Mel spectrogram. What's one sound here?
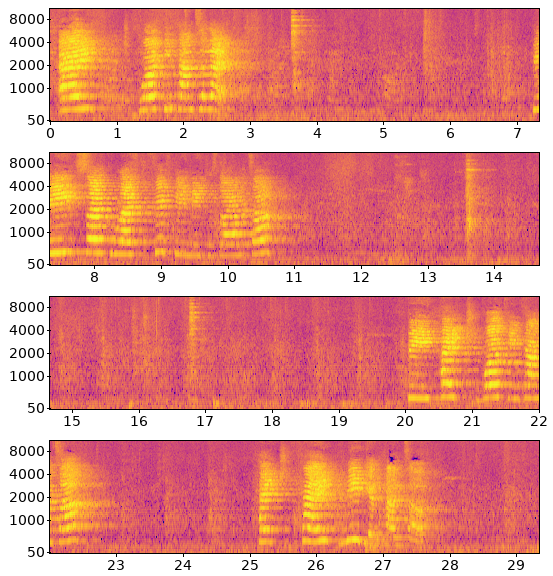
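A woman calls out instructions loudly in a large echoing hall.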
